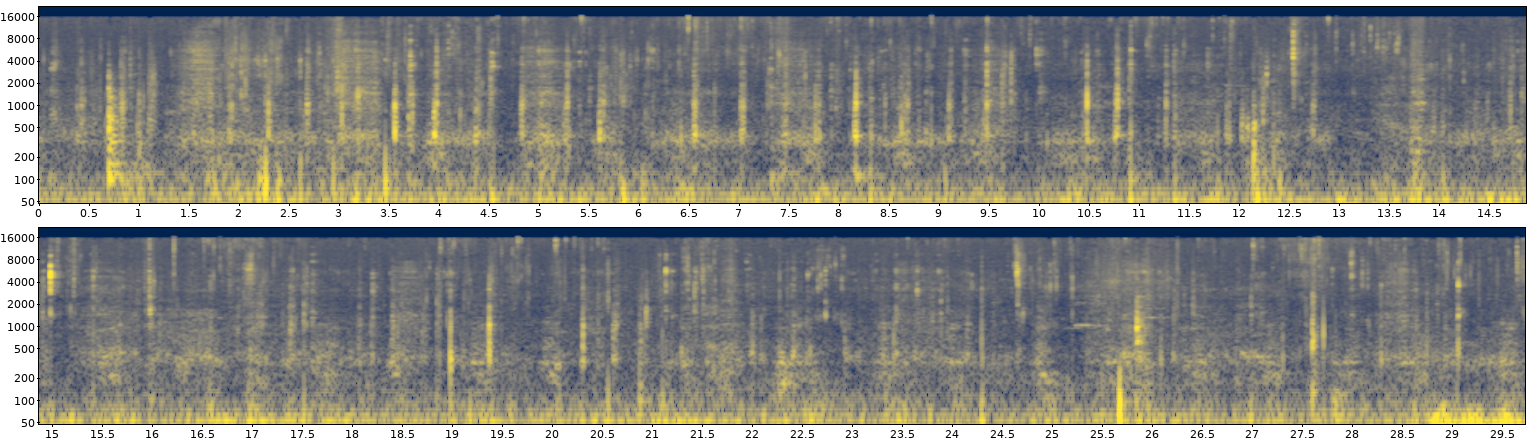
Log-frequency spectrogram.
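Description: A person eating whole roasted chicken: chewing and biting with frequent short wet clicks and crunches, and the meat pulled apart by hand.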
